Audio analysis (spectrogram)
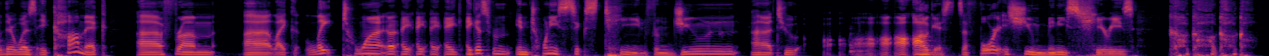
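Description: A man co-hosting a casual pop culture podcast, talking in a halting way with a pronounced stutter that repeats sounds and syllables. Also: mid-range voice, lively intonation. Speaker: podcast co-host.

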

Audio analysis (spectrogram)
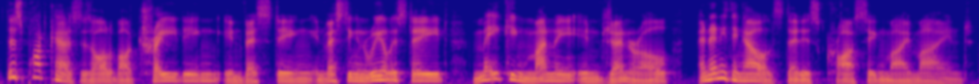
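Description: A man's voice: on the low side, big pitch swings, measured pace, few pauses. A man from Germany, opening his podcast with an upbeat introduction addressed straight to the listener. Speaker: podcast host.

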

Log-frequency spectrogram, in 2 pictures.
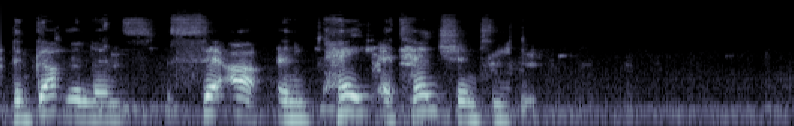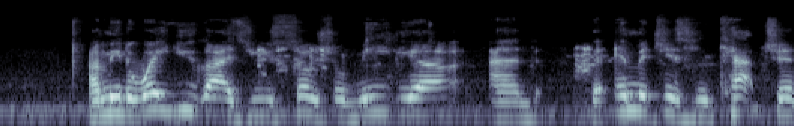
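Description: A man in his early forties, speaking in a fairly high voice, talks earnestly with slang and frequent restarts. He sounds like he is on a remote call, with faint clicking noise behind him. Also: rough recording. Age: 40s. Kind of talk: casual conversation.

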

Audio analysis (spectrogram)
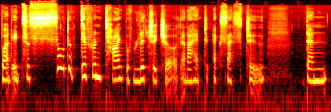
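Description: A woman whose first language is Cantonese, speaking in an unhurried, reflective interview manner. She pauses and repeats small words while she gathers her thoughts. Her voice carries a gravelly, creaky edge. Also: on the high side, a little mellow. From Malaysia. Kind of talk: conversational interview.

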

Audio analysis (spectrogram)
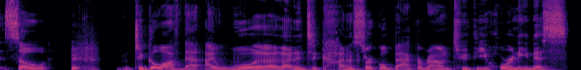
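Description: A man discussing casually as a podcast co-host, halting and repeating words as he forms his thoughts. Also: mid-range voice.

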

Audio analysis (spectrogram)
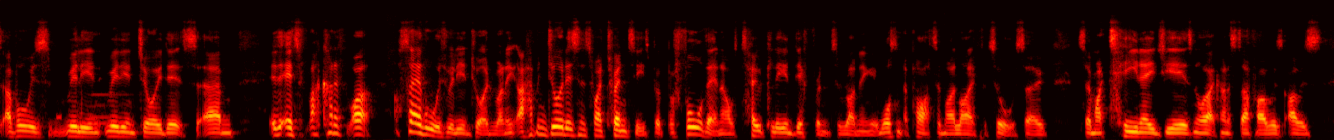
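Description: A man's voice: mid-range voice, darkish tone, no room sound. A man, a podcast guest who talks in a chatty, self-deprecating way and often restarts his sentences. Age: 40s. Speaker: guest, author and runner. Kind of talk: casual podcast conversation.

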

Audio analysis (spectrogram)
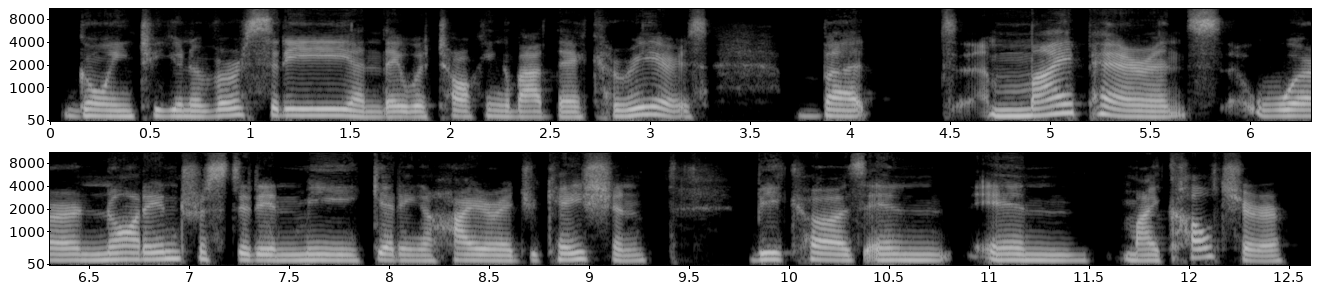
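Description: A woman from Hong Kong, a guest on an interview show, telling her story hesitantly with frequent pauses. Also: lowish voice, dry recording. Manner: hesitant, with many fillers and restarts.

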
